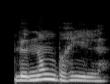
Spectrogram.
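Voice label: "le nombril", French; partes del cuerpo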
